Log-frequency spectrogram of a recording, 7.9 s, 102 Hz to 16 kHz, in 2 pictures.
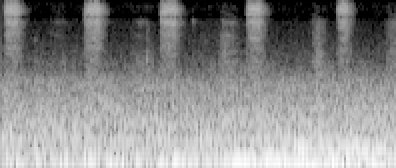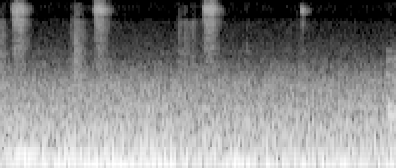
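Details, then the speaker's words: Manual blood pressure measurement during a nursing head-to-toe assessment: steady, repeated hand-bulb squeezes with brief airy hisses as the cuff inflates, the first of two inflations; patient reports flu-like symptoms. "So we're going to start with blood pressure. Okay. And I'm actually going to inflate the pump 2 different times. Okay. So there will be pressure 2 separate times while I'm doing this."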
